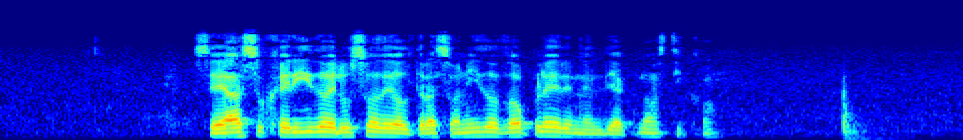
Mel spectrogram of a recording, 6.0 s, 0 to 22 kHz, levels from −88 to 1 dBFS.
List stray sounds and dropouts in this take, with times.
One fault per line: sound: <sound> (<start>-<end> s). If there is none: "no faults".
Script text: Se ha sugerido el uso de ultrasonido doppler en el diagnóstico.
sound: thud (5.3-5.8 s)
